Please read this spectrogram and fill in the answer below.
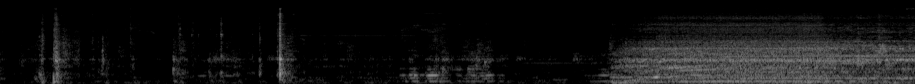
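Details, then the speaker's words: Suzuki APV EFI overheating, radiator fan not working; with WTS coolant temperature sensor plug disconnected and ignition on: handling clicks then steady rushing air; radiator fan running normally, proving wiring, fuse and relay good. "ya terdengar ada suara kipas yang bekerja kita lihat kedepan"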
